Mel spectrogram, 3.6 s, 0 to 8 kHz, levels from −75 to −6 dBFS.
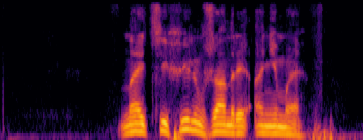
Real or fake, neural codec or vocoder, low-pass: fake; vocoder, 44.1 kHz, 128 mel bands every 512 samples, BigVGAN v2; 7.2 kHz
